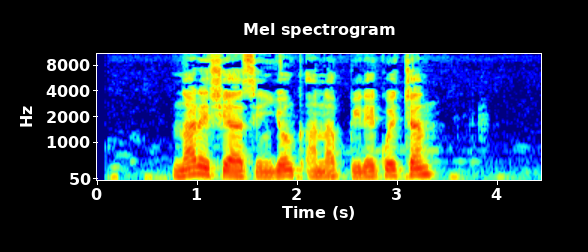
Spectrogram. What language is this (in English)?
Western Highland Purepecha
